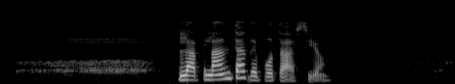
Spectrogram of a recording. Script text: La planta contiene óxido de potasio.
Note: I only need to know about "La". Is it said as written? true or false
true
